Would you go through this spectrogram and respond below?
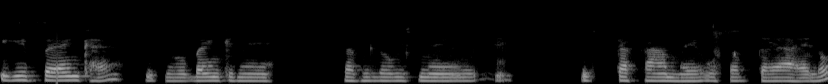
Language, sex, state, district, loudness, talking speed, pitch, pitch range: Hindi, female, Bihar, Purnia, -32 LUFS, 130 wpm, 170 Hz, 165-185 Hz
